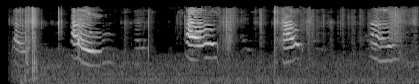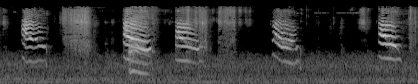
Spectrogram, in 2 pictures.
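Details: Kitten giving high, harmonic-rich meows that rise then fall, about nine calls spaced roughly every two seconds, over a steady low indoor hum.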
